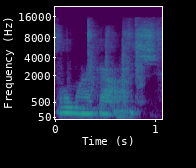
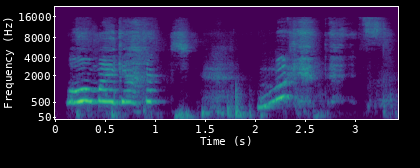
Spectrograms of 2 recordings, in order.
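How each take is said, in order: First: Said in the usual way. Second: Very high, loud, slow delighted squeal; excited squeal. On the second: Real, not acted. To viewers, unboxing her own books: thrilled squeal. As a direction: shriek it with real joy at the package. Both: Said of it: "But I am just so excited".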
